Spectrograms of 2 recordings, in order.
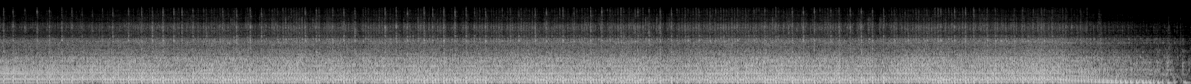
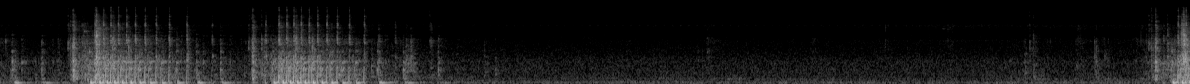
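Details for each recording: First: Toro push mower with a two-stroke engine believed Suzuki-made, after carburetor cleaning: crisp, even two-stroke buzz like a marine outboard holds steady eleven seconds, then winds down cleanly at shutdown; normal running. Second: Toro push mower with a two-stroke Suzuki engine, first start attempt after the carburetor was cleaned: it catches and buzzes for a second or two, then dies. A blockage remains, a partially blocked carburetor jet starving it of fuel.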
